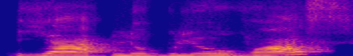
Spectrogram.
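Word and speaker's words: я люблю вас: Russian and in English so in Russian yeah blue blue was in English yellow blue bus it says very cool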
